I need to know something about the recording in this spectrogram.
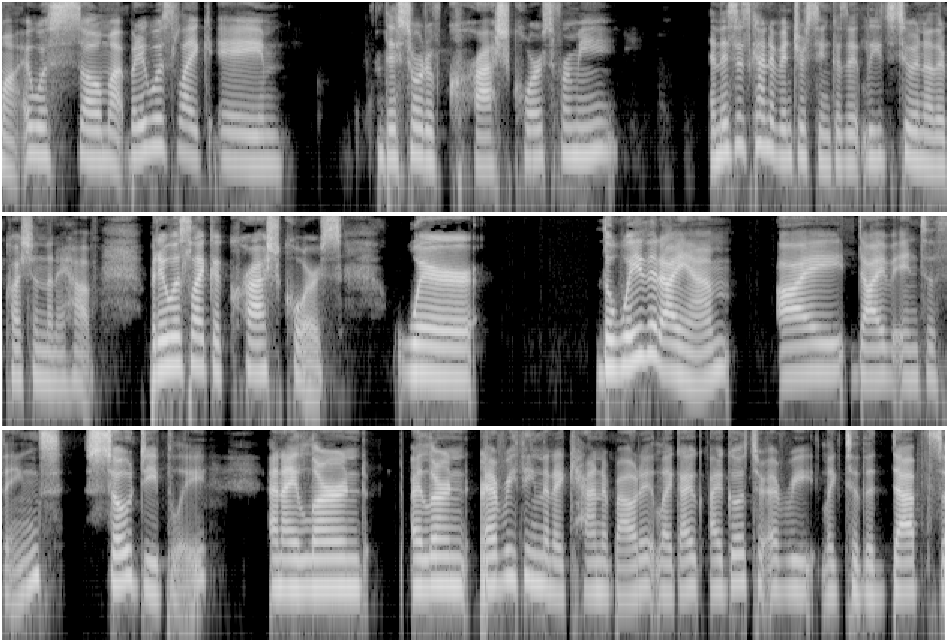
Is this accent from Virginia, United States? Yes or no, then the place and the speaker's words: no; Los Angeles, California, United States; moved away as an adult; also born or lived in Argentina / Boulder, Colorado; I was born in Argentina, so I'm from Argentina, but I came to the US to California when I was like 7. And so I kind of pretty much grew up in California in the Los Angeles area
